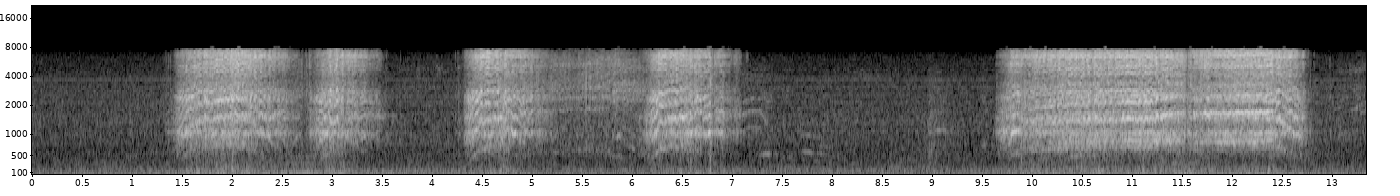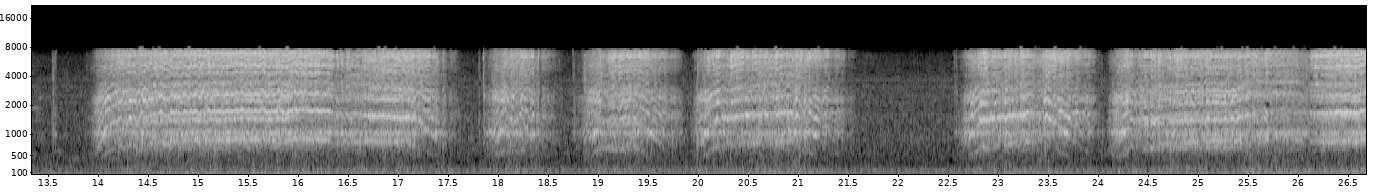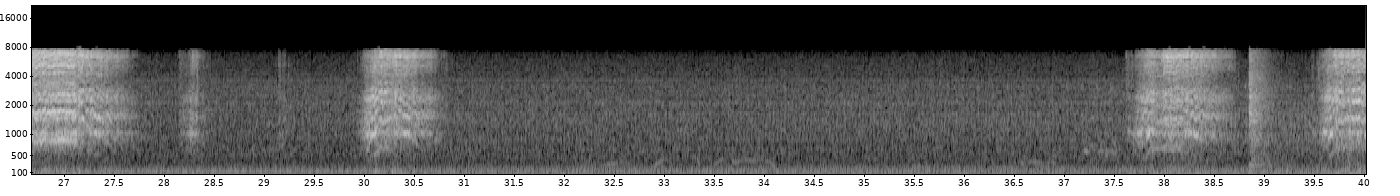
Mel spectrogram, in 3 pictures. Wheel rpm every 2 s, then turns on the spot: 30, 60, 30, 40, 10, 170, 100, 150, 170, 80, 100, 70, 140, 160, 10, 20, 0, 0, 10, 50.
12-14 18-20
